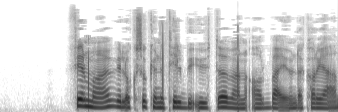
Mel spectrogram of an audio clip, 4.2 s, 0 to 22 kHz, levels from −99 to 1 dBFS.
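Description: You'll hear a loud pop at 1.11–1.13 s, then again at 2.04–2.06 and 2.97–2.99 s, each a single sharp hit about 15 to 20 dB above the speech, which keeps going underneath. It's likely a voltage pulse from a plug, switch, static or driver glitch.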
